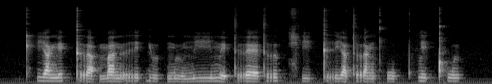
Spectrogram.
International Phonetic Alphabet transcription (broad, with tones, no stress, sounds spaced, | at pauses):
kʰ i˧ a̯ ŋ e˦˥ k̚ t r a˨˩ ʔ m a˧ n r i˦˥ t̚ j ɯː˨˩ k̚ m ɯː˨˩ m iː˦˥ m e˨˩ ʔ t r ɛː˧ t r ɯ˥˩ k̚ t͡ɕʰ iː˨˩ k̚ t r i˩˦ a̯ t r a˧ ŋ kʰ w u˨˩ k̚ pʰ l i˥˩ t̚ kʰ w ɯ˥˩ k̚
